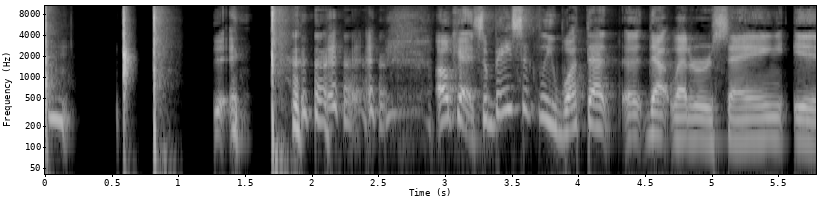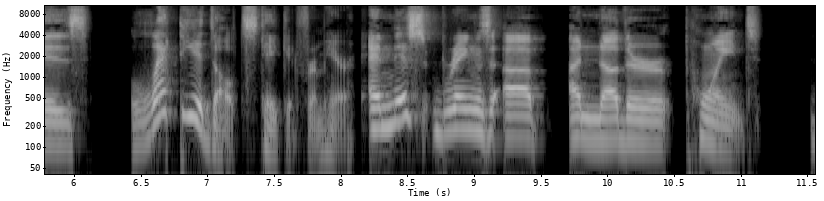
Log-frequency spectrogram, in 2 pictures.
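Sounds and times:
slow clap: 0.0s - 1.0s, 1.7s - 2.1s
laughter: 1.3s - 2.7s
speech: 1.3s - 11.5s.

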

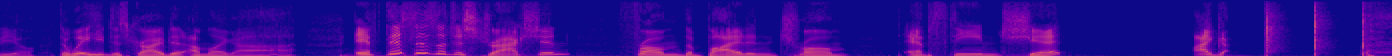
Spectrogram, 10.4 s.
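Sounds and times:
speech: 0.0s - 8.0s, 9.0s - 9.3s
mocking slow hand claps: 9.5s - 10.4s.

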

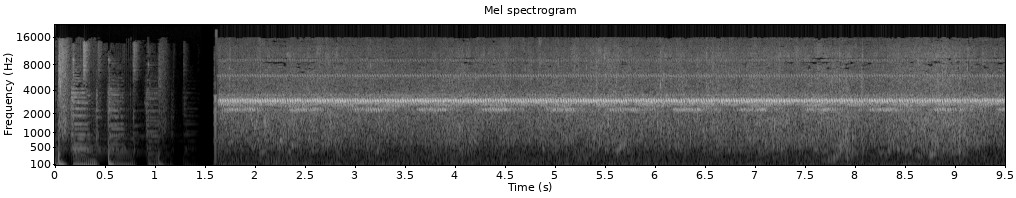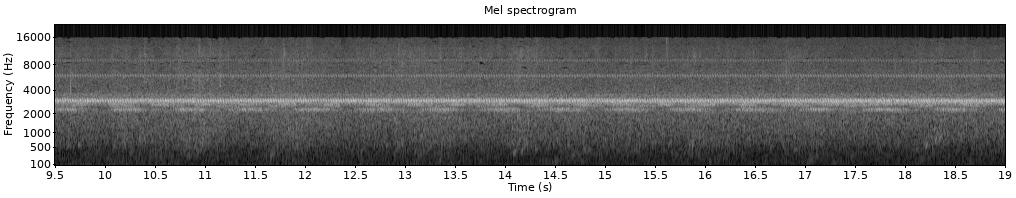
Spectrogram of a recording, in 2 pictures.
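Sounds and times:
pulsing chirp: 1.6s - 18.0s
cicadas and crickets trilling at night: 1.6s - 19.0s.

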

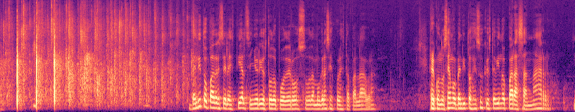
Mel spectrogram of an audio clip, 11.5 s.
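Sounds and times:
audience applause: 0.0s - 4.0s
speech: 3.8s - 7.6s, 8.6s - 11.2s.

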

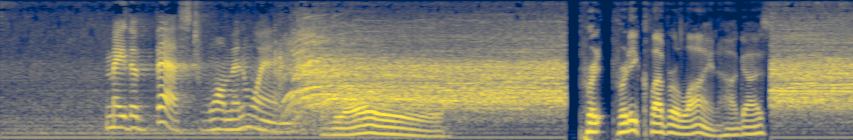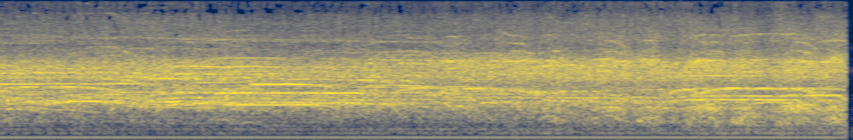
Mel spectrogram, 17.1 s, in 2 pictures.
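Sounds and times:
speech: 1.0s - 4.6s, 5.8s - 7.9s
crowd cheering and applauding: 2.7s - 5.7s, 7.7s - 17.0s.

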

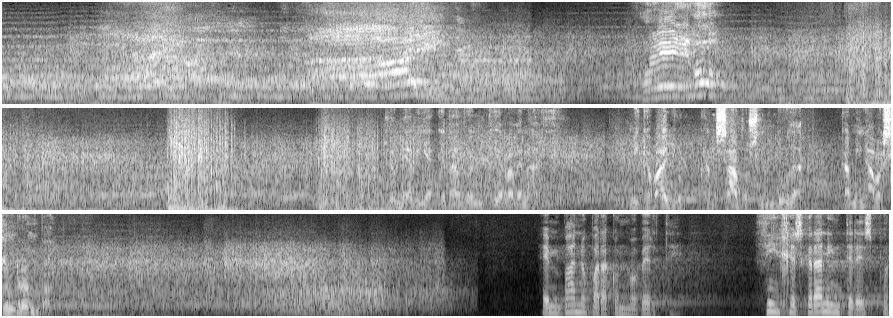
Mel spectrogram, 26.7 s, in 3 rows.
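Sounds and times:
shouts and cries: 0.2s - 5.5s
cannon fire in battle: 7.5s - 22.6s
speech: 15.5s - 18.4s, 23.2s - 24.7s, 25.3s - 26.6s.

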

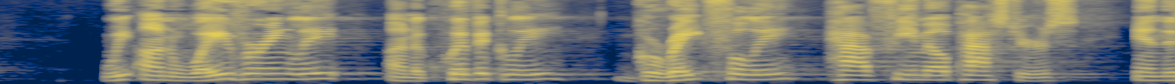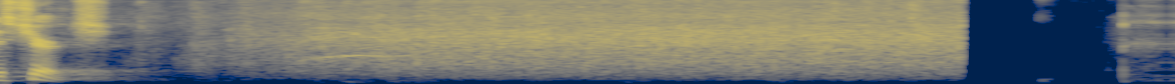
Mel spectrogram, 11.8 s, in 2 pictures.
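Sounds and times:
speech: 0.6s - 6.5s
large church crowd applause: 6.8s - 10.8s.

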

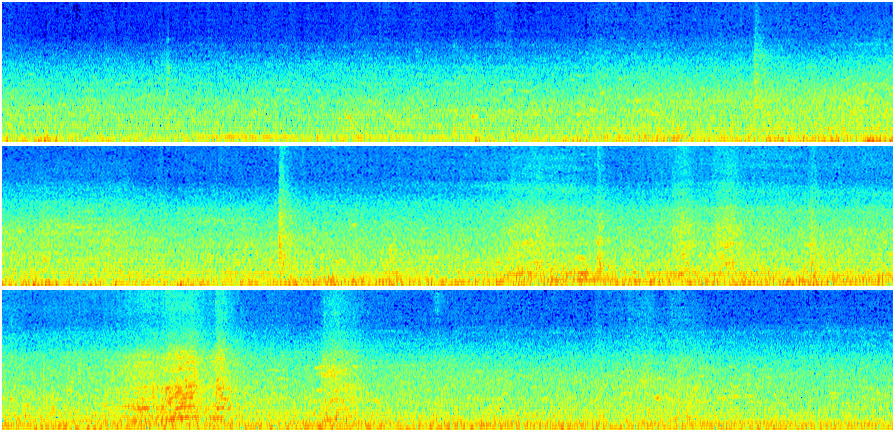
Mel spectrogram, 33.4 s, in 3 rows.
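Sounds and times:
city traffic rumbling: 0.0s - 33.4s.

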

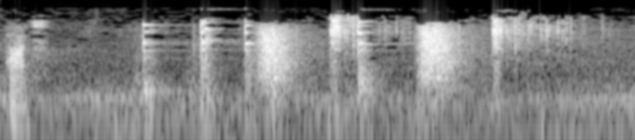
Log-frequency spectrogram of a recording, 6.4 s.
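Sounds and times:
coins thrown across a chamber floor: 2.6s - 6.2s.

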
